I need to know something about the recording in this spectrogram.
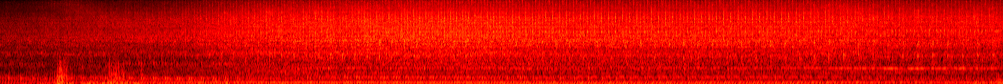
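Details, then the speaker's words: Turbo Honda CR-V after a boost controller hose blew off, causing overboost and lean running: lumpy idle with irregular dropped pulses under clatter and smoke from the valve cover breather; misfire, owner suspects ringland or valve damage. "And now I'm having like a miss at idle. I got some smoke coming out of the breather filter on the valve cover, so I think I hurt the engine, either a ringland or a valve."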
